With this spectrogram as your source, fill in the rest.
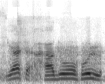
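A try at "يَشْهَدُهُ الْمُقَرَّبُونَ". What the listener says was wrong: এই যে হাদু টান হয়ে গেল, টানটা হবে না।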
